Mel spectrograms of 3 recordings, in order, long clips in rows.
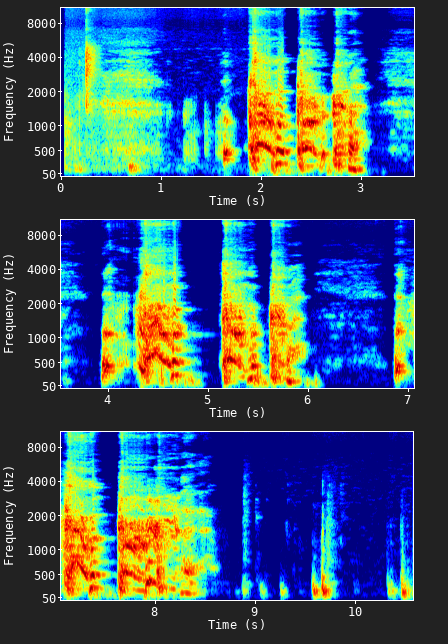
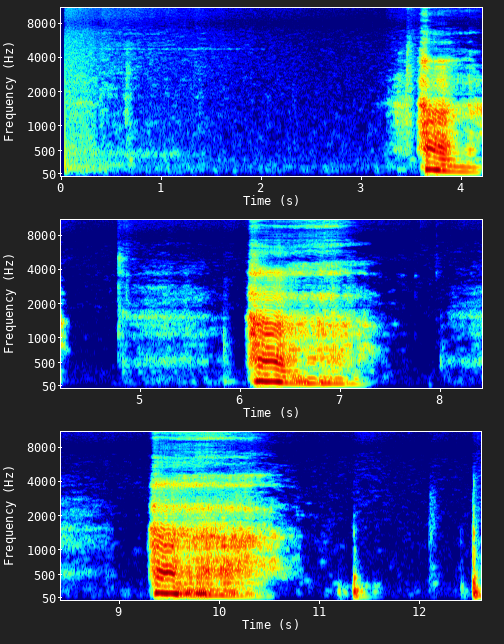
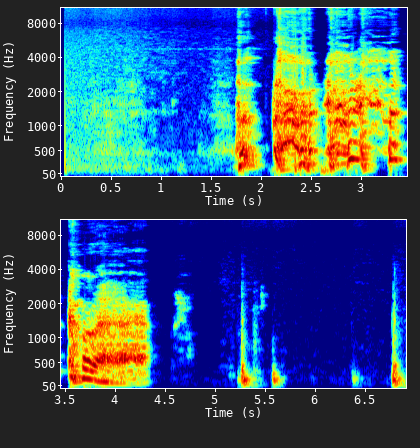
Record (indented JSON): {
  "three_cough_length": "10.6 s",
  "three_cough_amplitude": 32767,
  "three_cough_signal_mean_std_ratio": 0.53,
  "exhalation_length": "12.6 s",
  "exhalation_amplitude": 29956,
  "exhalation_signal_mean_std_ratio": 0.35,
  "cough_length": "6.9 s",
  "cough_amplitude": 29982,
  "cough_signal_mean_std_ratio": 0.5,
  "survey_phase": "alpha (2021-03-01 to 2021-08-12)",
  "age": "65+",
  "gender": "Male",
  "wearing_mask": "No",
  "symptom_none": true,
  "smoker_status": "Never smoked",
  "respiratory_condition_asthma": false,
  "respiratory_condition_other": false,
  "recruitment_source": "REACT",
  "submission_delay": "1 day",
  "covid_test_result": "Negative",
  "covid_test_method": "RT-qPCR"
}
